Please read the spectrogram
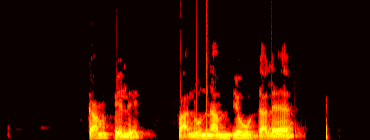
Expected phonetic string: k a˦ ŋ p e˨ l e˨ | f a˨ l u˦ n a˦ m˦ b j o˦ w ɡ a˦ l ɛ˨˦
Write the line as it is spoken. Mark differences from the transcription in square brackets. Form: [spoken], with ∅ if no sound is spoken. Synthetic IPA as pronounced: k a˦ ŋ p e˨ l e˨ | f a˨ l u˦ n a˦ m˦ b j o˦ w [d] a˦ l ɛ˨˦

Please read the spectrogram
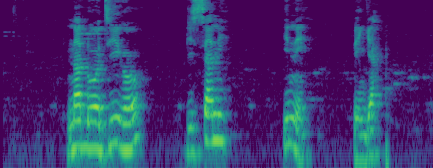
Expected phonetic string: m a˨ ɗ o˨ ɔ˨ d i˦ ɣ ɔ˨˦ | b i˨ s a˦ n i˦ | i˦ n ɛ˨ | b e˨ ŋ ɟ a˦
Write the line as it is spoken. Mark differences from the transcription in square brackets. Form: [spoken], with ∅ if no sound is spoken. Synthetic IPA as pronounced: [n] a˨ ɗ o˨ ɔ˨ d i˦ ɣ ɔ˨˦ | b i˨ s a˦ n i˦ | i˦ n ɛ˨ | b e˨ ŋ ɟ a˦

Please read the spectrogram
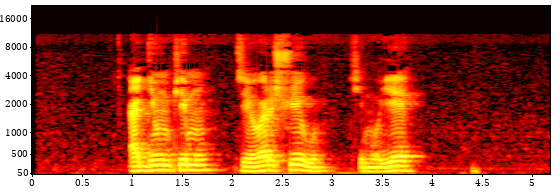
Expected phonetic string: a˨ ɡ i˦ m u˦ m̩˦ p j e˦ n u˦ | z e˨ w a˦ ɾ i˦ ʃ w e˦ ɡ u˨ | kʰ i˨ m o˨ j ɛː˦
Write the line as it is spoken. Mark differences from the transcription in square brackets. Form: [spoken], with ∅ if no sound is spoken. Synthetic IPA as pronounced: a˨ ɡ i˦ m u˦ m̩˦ p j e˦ [m] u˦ | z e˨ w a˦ ɾ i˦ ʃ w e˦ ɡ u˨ | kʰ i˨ m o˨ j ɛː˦

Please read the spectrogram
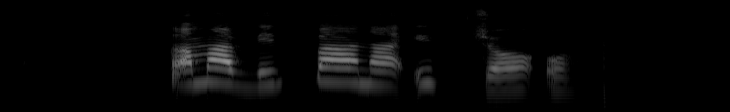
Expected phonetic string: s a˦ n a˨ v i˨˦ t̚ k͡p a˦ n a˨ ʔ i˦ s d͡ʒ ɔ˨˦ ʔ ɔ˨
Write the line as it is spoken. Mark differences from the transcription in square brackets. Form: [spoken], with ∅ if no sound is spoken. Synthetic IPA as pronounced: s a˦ [m] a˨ v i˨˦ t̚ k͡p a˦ n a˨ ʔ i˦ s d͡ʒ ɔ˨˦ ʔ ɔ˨

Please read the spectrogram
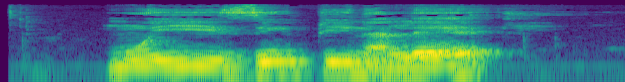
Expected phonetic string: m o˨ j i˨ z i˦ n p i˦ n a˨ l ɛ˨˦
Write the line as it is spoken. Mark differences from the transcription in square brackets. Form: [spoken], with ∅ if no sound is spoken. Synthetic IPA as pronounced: m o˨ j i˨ z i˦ [ŋ] p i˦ n a˨ l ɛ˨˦

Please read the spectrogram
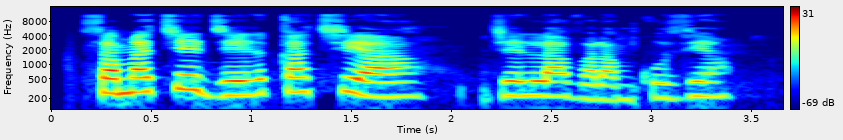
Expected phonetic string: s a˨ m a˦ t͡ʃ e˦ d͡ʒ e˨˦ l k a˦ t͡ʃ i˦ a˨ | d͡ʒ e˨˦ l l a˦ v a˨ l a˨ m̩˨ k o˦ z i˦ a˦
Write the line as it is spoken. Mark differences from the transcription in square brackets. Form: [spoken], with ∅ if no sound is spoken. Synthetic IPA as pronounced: s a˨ m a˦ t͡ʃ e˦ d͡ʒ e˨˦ l k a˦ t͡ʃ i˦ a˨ | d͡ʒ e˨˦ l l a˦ v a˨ l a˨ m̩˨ k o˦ z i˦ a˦

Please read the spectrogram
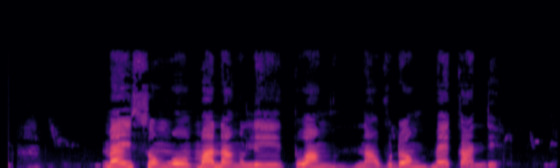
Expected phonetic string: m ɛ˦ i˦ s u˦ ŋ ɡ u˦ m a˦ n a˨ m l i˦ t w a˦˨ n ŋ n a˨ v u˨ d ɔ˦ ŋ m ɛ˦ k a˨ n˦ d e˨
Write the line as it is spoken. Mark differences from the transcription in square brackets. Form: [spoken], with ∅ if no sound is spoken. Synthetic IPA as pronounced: m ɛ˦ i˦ s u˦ ŋ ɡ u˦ m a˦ n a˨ [ŋ] l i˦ t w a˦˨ [∅] ŋ n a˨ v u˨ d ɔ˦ ŋ m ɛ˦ k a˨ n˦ d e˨

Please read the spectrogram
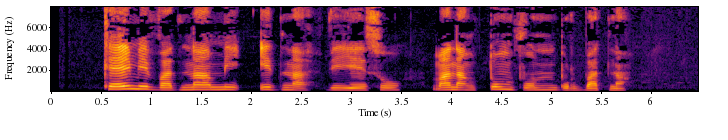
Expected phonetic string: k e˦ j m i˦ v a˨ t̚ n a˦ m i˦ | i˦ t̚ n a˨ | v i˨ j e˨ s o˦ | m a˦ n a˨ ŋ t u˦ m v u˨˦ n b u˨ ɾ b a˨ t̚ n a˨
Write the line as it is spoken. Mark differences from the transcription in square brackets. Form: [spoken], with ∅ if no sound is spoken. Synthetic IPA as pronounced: k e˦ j m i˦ v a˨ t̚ n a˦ m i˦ | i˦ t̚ n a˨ | v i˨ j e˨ s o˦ | m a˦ n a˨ ŋ t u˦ m v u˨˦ n b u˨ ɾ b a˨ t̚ n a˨

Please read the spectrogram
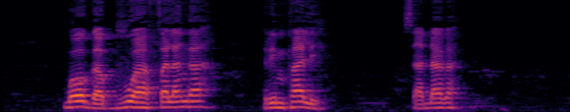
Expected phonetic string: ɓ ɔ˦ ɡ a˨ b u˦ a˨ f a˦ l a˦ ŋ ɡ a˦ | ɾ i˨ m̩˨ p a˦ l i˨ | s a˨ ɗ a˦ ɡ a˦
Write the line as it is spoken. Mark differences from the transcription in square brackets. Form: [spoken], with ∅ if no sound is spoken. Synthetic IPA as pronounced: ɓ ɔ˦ ɡ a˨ b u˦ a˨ f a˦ l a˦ ŋ ɡ a˦ | ɾ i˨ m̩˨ p a˦ l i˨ | s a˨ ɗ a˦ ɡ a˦

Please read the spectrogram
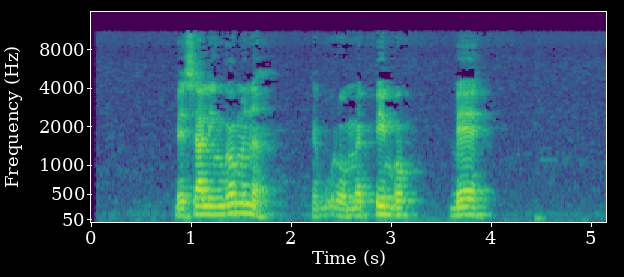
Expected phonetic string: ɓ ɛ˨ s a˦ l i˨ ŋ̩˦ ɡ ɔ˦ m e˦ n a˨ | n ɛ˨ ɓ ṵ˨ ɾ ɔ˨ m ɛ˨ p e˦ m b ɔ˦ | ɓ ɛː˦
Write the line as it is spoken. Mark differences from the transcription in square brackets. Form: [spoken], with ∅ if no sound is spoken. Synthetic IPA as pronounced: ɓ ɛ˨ s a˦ l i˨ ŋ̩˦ ɡ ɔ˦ m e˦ n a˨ | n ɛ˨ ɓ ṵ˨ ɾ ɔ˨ m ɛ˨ p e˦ m b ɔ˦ | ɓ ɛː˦

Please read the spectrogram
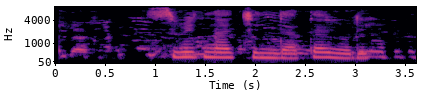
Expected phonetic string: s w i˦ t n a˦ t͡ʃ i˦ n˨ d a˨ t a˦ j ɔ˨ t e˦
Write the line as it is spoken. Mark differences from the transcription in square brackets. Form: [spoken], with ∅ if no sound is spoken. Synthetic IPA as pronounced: s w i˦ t n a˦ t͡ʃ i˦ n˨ d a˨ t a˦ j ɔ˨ [d] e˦

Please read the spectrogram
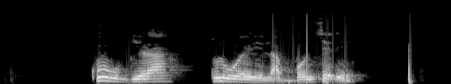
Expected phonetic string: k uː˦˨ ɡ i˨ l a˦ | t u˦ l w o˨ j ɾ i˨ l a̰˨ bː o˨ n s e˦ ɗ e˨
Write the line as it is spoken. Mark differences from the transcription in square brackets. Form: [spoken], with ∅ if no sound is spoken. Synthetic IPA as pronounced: k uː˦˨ ɡ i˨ [ɾ] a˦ | t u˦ l w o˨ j ɾ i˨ l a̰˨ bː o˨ n s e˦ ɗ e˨

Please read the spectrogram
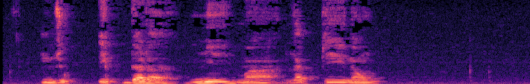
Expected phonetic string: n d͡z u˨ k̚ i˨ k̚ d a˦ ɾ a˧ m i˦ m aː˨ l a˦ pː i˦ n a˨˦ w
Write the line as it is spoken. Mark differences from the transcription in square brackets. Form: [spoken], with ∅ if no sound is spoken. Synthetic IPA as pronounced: n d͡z u˨ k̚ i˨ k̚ d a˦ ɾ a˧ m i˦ m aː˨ l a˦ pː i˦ n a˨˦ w

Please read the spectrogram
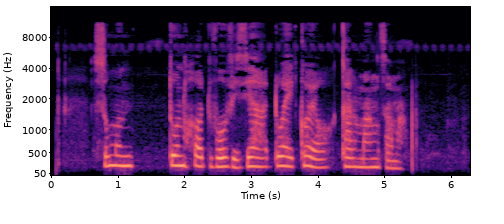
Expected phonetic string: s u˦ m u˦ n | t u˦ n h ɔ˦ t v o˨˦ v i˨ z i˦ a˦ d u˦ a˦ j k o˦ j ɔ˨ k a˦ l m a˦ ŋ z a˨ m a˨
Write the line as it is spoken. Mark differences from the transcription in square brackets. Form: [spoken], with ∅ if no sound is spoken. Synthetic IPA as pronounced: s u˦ m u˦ n | t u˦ n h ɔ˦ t v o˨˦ v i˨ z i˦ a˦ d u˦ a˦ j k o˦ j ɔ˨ k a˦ l m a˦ ŋ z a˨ m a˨

